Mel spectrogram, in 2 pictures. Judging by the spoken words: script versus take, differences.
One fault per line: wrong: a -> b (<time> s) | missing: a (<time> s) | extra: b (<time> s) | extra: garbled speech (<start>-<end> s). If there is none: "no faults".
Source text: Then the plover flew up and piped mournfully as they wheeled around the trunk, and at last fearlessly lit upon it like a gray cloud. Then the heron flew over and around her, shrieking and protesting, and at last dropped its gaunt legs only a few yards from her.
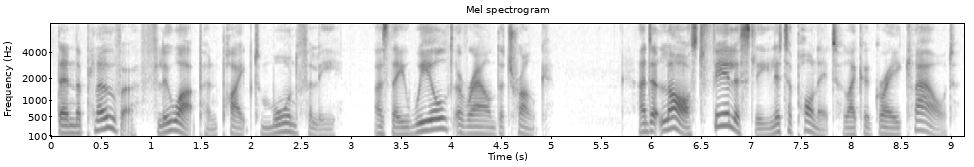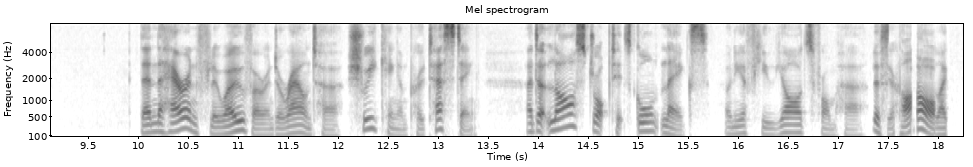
extra: garbled speech (17.3-18.1 s)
